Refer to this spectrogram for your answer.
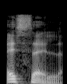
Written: aisselle

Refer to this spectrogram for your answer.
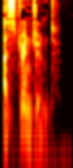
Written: astringent

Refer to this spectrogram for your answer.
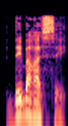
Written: débarrasser

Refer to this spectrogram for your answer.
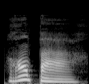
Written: rempart

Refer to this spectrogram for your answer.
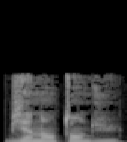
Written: bien entendu

